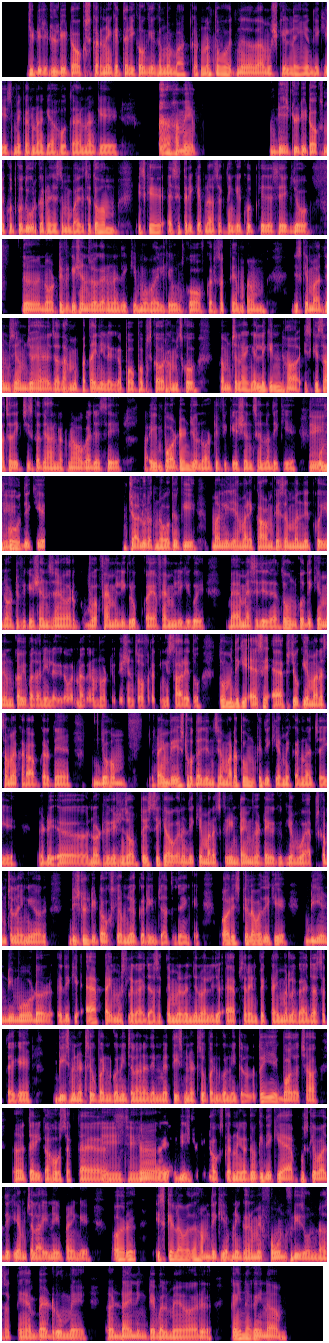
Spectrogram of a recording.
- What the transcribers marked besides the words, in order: in English: "डिजिटल डिटॉक्स"; throat clearing; in English: "डिजिटल डिटॉक्स"; in English: "नोटिफिकेशंस"; in English: "ऑफ"; in English: "पॉपअप्स"; in English: "इम्पोर्टेंट"; in English: "नोटिफिकेशंस"; in English: "नोटिफिकेशंस"; in English: "फैमिली ग्रुप"; in English: "फ़ैमिली"; in English: "मै मैसेजेस"; in English: "नोटिफिकेशंस ऑफ"; in English: "ऐप्स"; in English: "टाइम वेस्ट"; in English: "नोटिफिकेशंस ऑफ"; in English: "स्क्रीन टाइम"; in English: "ऐप्स"; in English: "डिजिटल डिटॉक्स"; in English: "डीएनडी मोड"; in English: "एप टाइमर्स"; in English: "ऐप्स"; in English: "टाइमर"; in English: "डिजिटल डिटॉक्स"; in English: "एप"; in English: "फ़ोन-फ्री ज़ोन"; in English: "बेडरूम"; in English: "डाइनिंग टेबल"
- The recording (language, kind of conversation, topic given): Hindi, podcast, डिजिटल डिटॉक्स करने का आपका तरीका क्या है?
